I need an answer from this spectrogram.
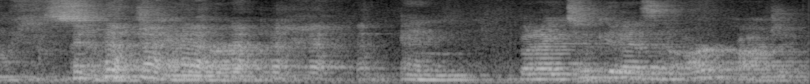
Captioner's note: audience laughs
